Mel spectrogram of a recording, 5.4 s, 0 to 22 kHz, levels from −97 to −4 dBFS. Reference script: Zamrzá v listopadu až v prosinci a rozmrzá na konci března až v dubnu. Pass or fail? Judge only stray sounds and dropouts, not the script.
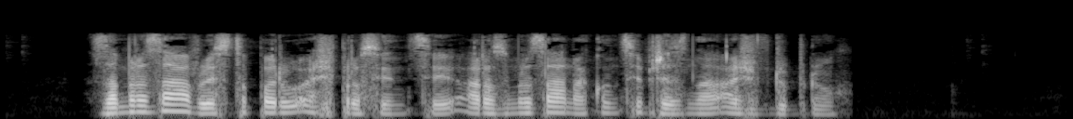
pass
